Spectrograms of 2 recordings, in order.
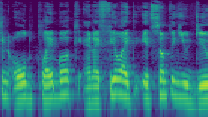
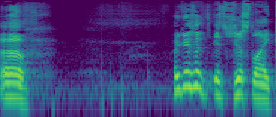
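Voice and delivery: yawning while talking, slower; 3 semitones higher than usual. Mid-conversation, the speaker trails off while yawning while talking. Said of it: "sorry, I yawned there".

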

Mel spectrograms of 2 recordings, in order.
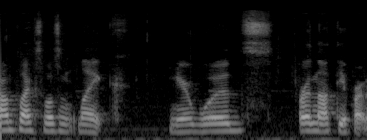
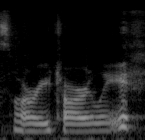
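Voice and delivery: soft, mumbled, muttered under the breath; 5 dB quieter than usual. Voicing a character catching a rat to feed on: muttering. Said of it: "Cyrus kinda, like, mutters".

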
